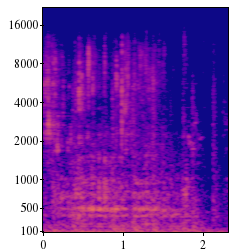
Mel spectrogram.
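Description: Water running steadily from a kitchen tap into the sink.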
